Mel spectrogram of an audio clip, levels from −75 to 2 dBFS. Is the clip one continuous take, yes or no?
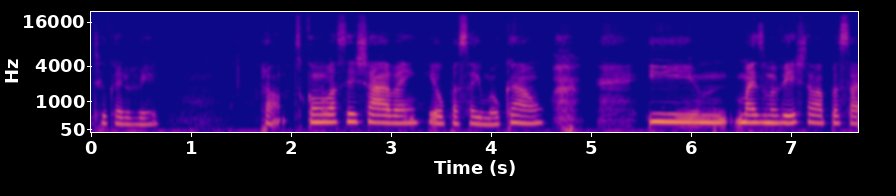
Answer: yes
